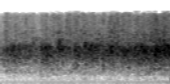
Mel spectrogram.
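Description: A church congregation breaks into loud, dense applause, a continuous roar of many hands clapping with no gaps, filling the hall.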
